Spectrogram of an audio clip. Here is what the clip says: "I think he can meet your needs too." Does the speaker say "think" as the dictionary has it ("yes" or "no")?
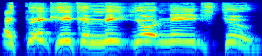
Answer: yes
